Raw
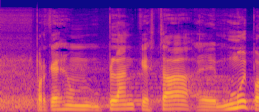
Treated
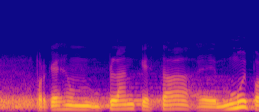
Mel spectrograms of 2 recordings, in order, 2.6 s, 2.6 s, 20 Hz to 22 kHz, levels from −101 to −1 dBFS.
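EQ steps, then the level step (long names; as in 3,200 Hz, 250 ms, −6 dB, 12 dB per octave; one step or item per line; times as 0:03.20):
flat-topped band-pass 320 Hz, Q 1
low-shelf EQ 410 Hz +10 dB
0.0 dB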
